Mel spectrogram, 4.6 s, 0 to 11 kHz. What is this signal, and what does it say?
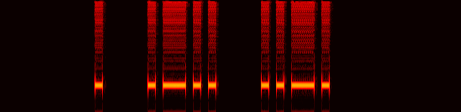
Morse code, heard as a keyed tone, about 16 wpm, spaced as for 11 wpm, 800 Hz. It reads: ELF
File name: Prefixes / By First Letter / Es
